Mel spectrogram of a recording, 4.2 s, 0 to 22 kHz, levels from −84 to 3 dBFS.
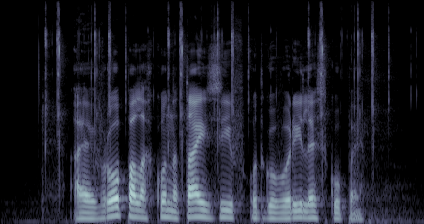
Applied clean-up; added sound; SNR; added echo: none; Crack; 16 dB; none.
